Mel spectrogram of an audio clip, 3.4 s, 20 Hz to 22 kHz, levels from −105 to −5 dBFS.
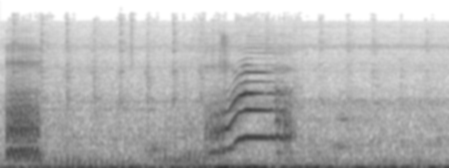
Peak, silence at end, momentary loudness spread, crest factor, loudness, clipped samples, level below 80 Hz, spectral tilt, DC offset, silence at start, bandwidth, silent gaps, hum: -16 dBFS; 0 s; 17 LU; 16 dB; -35 LUFS; under 0.1%; -36 dBFS; -4.5 dB/octave; under 0.1%; 0 s; 13 kHz; none; none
